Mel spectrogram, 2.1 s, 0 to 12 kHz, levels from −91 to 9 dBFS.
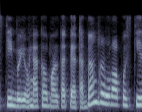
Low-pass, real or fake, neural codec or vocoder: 7.2 kHz; fake; codec, 16 kHz, 1 kbps, FreqCodec, larger model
